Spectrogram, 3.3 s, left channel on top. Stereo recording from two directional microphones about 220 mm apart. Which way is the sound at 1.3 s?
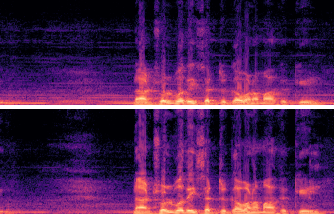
35° right (ahead or behind).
